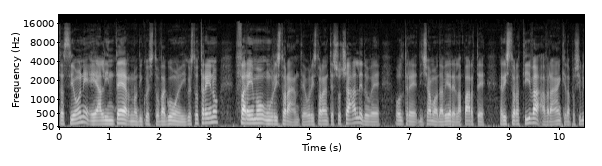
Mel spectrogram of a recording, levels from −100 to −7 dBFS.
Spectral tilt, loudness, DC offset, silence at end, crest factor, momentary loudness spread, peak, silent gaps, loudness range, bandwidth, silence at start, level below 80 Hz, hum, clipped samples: -5 dB/octave; -29 LUFS; under 0.1%; 0 s; 20 dB; 11 LU; -8 dBFS; none; 4 LU; 16.5 kHz; 0 s; -56 dBFS; none; under 0.1%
